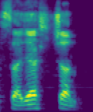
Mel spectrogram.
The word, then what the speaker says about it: suggestion: SUGGESTION को देखिएगा यहाँ पे STION को चन पढ़ते हैं। जैसे देखिए यहाँ पे आपको अगर विश्वास नहीं होता, देखिए यहाँ पे क्वेश्चन, यदि हम यहाँ पे जिसका प्रोनाउंसिएशन करते हैं तो क्या करते हैं? चन, STION को क्वेश्चन। वैसा ही सजेशन में STION है तो STION के क्या पढ़ेंगे? चन, सजेशन।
